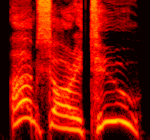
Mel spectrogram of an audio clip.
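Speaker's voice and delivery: put-on high-pitched old man's voice. A narrator's reading. Old man replies to the angry father, ominously. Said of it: "the old man said".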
